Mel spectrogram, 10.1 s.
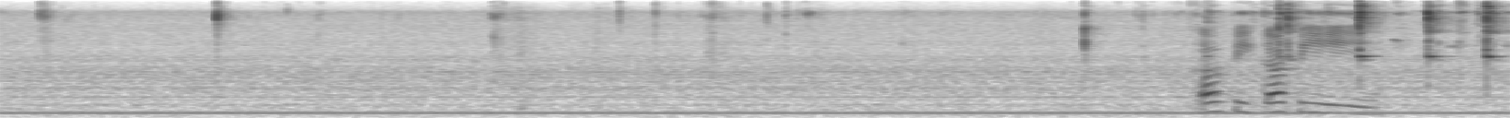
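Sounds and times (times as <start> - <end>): crunchy chewing of toast: 3.1 - 5.6.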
